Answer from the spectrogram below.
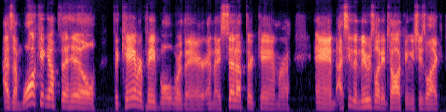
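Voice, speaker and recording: A man's voice: fairly high pitch, lively intonation, fairly quick, pushed and bright, smooth, dry recording. A man co-hosting a podcast, telling a long rambling story in casual chat and often restarting his sentences. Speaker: podcast co-host.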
